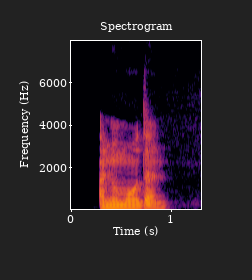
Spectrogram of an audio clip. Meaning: 1. approval 2. sanction
- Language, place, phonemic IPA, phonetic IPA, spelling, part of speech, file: Hindi, Delhi, /ə.nʊ.moː.d̪ən/, [ɐ.nʊ.moː.d̪ɐ̃n], अनुमोदन, noun, LL-Q1568 (hin)-अनुमोदन.wav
